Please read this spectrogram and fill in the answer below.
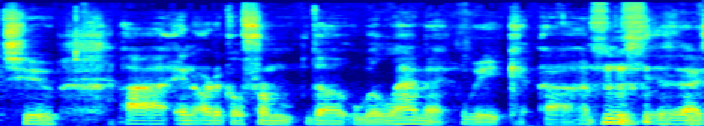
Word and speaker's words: Willamette: like I said, and we'll have a link to an article from the Willamette Week.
